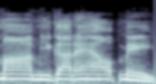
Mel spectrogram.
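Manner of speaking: plain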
